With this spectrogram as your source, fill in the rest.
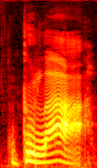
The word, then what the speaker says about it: Gullet: I'm playing the principal of the school, Mrs. Gulah, spelled Gullet, and who turned out to be a real person. She was actually there. Gullet. So everybody is saying her name wrong and it turns out to be like the main role, right?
